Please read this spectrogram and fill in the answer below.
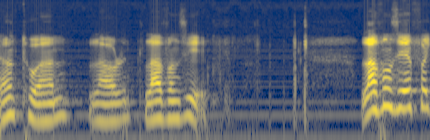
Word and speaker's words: Antoine: a escrita é antônio lauri lavoisier mas a pronúncia antuano laura lavanderias lavam dinheiro foi quem digamos que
